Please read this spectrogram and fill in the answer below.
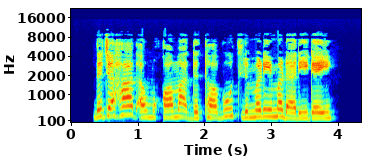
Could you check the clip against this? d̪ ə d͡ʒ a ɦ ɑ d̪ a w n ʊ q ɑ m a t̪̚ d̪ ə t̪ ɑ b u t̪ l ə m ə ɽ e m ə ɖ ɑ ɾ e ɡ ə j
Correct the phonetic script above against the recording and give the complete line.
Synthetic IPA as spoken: d̪ ə d͡ʒ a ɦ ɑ d̪ a w m ʊ q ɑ m a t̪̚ d̪ ə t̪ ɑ b u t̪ l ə m ə ɽ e m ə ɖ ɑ ɾ e ɡ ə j

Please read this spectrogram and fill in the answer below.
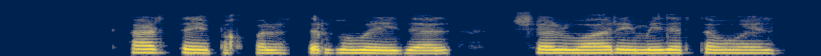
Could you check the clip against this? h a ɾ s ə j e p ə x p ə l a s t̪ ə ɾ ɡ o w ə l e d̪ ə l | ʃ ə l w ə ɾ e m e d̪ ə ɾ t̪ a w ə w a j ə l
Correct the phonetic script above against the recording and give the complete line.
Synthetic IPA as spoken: h a ɾ t͡s ə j e p ə x p ə l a s t̪ ə ɾ ɡ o w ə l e d̪ ə l | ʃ ə l w ɑ ɾ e m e d̪ ə ɾ t̪ a w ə w a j ə l

